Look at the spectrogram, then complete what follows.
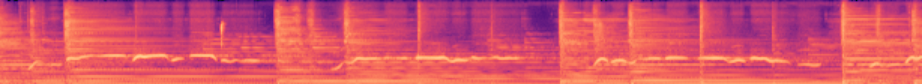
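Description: A whistled melody glides and wavers over a steady backing track of sustained tones and regular percussive hits, repeating the same phrase several times at an even, moderate loudness with no voices.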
